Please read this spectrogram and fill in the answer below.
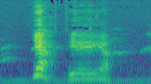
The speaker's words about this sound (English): Oh, they're just playing. Let the dogs be dogs.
